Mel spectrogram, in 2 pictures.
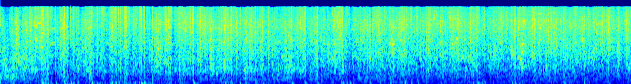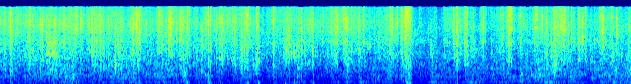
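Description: Industrial rotary shaft shredder's hooked cutter discs tearing up wooden planks: continuous loud cracking and splintering of wood, easing briefly near the end before picking up again.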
